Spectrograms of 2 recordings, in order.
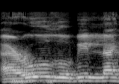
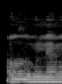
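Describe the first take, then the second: First: It is said clearly with an open mouth. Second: It is mumbled quietly inside the mouth. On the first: The speaker calls it right. "நல்லா வாயை விட்டு சொல்லணும்" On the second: The speaker calls it wrong. "இப்படி சொன்ன வாய்க்குள்ளே சொல்லக்கூடாது"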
